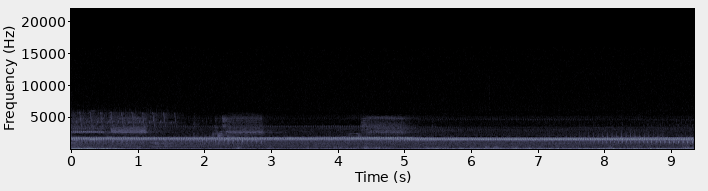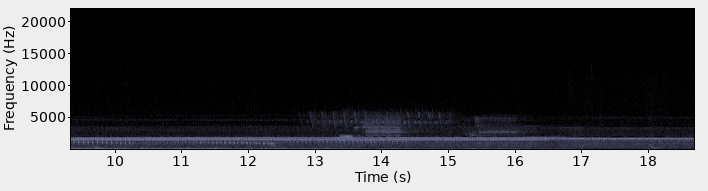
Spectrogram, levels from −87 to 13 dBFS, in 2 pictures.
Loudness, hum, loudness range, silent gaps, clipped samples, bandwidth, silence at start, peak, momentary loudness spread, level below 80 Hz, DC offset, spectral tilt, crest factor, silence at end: -38 LUFS; none; 3 LU; none; under 0.1%; 16.5 kHz; 0 s; -22 dBFS; 3 LU; -44 dBFS; under 0.1%; -4 dB/octave; 16 dB; 0 s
